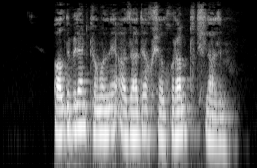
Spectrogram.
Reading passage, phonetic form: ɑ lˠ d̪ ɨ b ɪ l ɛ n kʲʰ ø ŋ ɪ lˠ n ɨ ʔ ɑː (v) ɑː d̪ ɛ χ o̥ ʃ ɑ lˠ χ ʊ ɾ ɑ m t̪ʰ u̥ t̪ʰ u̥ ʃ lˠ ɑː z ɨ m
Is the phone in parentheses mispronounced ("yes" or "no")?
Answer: yes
